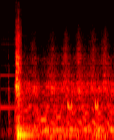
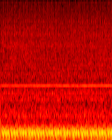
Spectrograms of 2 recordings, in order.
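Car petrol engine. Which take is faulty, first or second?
second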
